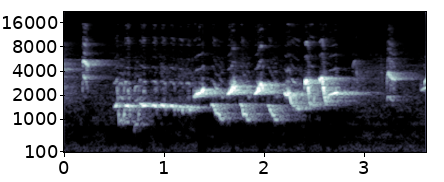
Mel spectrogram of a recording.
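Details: White-rumped shama kept in a cage and set out in the sun, delivering a fast run of slurred whistles and harsher chattering notes that step up and down, ending with a short high note after a pause.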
